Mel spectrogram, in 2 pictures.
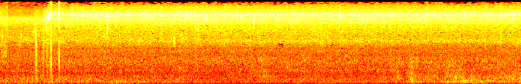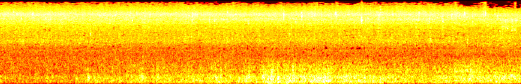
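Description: Steady rain falling, with a low rolling rumble of thunder that builds from about halfway through and is loudest near the end.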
